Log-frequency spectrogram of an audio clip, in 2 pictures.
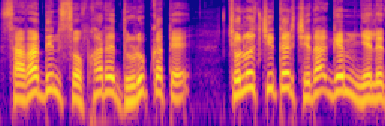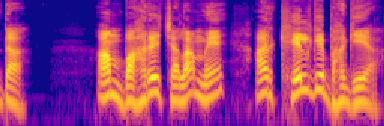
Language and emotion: Santali, angry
